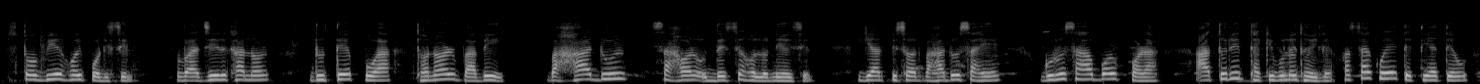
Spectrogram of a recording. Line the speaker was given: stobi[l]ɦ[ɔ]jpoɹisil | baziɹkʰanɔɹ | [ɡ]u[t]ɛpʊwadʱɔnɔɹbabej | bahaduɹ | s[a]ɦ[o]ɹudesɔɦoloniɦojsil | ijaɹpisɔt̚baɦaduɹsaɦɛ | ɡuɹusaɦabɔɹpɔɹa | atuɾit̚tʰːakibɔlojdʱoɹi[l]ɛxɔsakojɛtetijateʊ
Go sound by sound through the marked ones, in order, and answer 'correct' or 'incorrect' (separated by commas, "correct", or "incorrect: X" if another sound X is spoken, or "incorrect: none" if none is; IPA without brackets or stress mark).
incorrect: ɹ, incorrect: o, incorrect: d, correct, correct, incorrect: ɔ, correct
